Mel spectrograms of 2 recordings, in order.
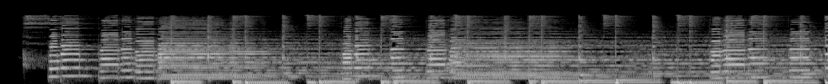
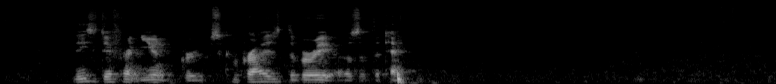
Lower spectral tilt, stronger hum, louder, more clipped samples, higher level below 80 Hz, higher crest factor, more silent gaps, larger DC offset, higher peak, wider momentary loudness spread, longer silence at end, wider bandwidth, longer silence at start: about the same, -4 dB/octave vs -4.5 dB/octave; neither; first, -19 LUFS vs -34 LUFS; neither; first, -32 dBFS vs -66 dBFS; second, 16 dB vs 24 dB; neither; neither; first, -4 dBFS vs -12 dBFS; about the same, 9 LU vs 10 LU; second, 0 s vs 3.6 s; second, 11 kHz vs 16.5 kHz; second, 0.25 s vs 0.75 s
